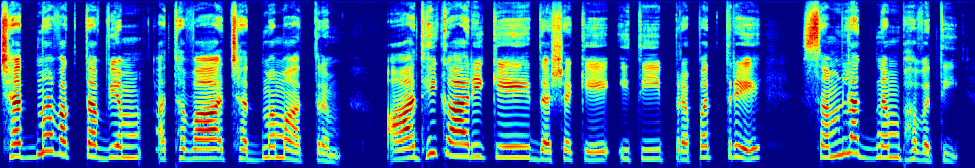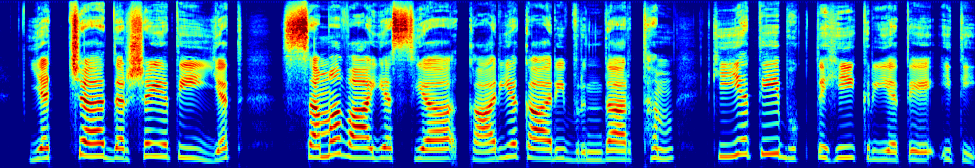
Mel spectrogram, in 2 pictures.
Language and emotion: Sanskrit, neutral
